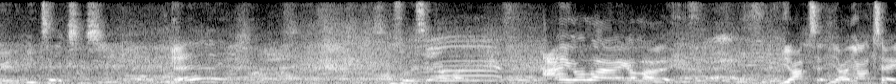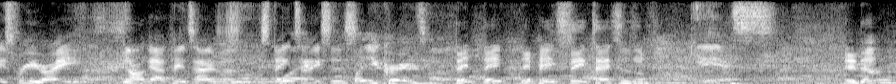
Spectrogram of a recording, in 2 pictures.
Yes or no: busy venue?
yes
